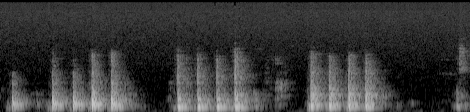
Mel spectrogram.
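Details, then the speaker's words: DIY Janko piano action with hard felt on the hammerheads: hollow wooden thumps in quick bursts of four or five as keys are played, about twice as loud as a digital piano. Hammer knock; quieter felt planned. "the hammerhead felt in the back here needs to be replaced with something a tiny bit quieter. At the moment, just to have a listen, it's not exactly noisy, but it is hearable."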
